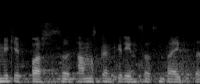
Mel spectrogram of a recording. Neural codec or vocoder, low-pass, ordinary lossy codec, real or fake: codec, 16 kHz, 2 kbps, X-Codec, HuBERT features, trained on general audio; 7.2 kHz; MP3, 64 kbps; fake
